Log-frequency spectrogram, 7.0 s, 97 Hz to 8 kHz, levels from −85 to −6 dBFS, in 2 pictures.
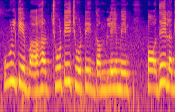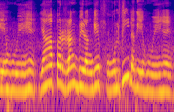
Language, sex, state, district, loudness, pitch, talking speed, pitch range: Hindi, female, Bihar, Saharsa, -15 LUFS, 245 Hz, 155 wpm, 230-285 Hz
